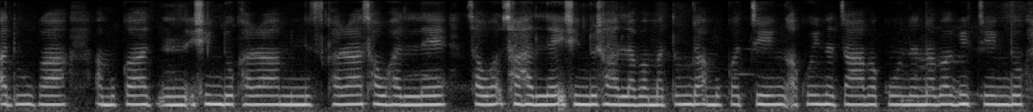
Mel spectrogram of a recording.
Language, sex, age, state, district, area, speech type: Manipuri, female, 30-45, Manipur, Tengnoupal, rural, spontaneous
